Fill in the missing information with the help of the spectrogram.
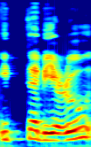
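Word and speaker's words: اتَّبِعُوا: ഹംസത്തുൽ വസ്ൽ നമുക്കിവിടെ കാണാം. മുൻപുള്ള ആയത്തിനെ കൂട്ടിച്ചേർത്താണ് പാരായണം ചെയ്യുന്നതെങ്കിൽ അതിന് ഉച്ചാരണം ഉണ്ടാവുകയില്ല. അല്ല എങ്കിൽ ഈ എന്ന ശബ്ദം അവിടെ ഉണ്ടാകും. ഇത്തബിഉ എന്നാണ് പാരായണം ചെയ്യേണ്ടത്.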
